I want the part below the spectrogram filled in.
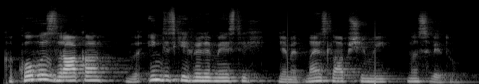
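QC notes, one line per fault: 1.79 s, 2.88 s, 3.75 s: dropped buffer (overrun), heard as three brief jumps in the speech where the sound skips forward by a few milliseconds to about ten. The likely cause is a capture program that fell behind, letting the hardware overwrite samples it had not yet read. The two sides join directly, so there is a jump in the sound with no silent gap, unlike a dropout. Speech continues at once after each jump.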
